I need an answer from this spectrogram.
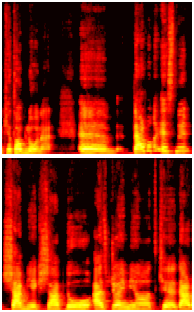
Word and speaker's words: شب یک شب دو: چاپ انتشارات خودمونم می‌گفتیم تلفز درستشم بگو چون خیلیا میگن شب یک شب د اصلا رو خود کتاب علامت ساکن آره روی خود واژه رو حرف ب گذاشته شده برای همین تلفظ صحیح شب یک شب دو هستش ب و آره میگم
